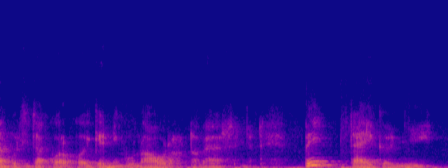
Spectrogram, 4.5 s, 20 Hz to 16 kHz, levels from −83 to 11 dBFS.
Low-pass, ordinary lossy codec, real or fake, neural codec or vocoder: 14.4 kHz; Opus, 32 kbps; real; none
